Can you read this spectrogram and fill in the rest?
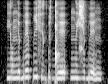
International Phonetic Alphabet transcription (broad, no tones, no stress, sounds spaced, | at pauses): j o ŋ e b e p i xʲ o ɡ ɗ ɨ ɡ͡ǃ e | ŋ ɨ j ʑ ø b e ŋ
